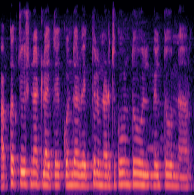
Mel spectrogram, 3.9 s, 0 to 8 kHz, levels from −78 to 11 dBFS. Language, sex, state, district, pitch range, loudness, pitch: Telugu, male, Telangana, Komaram Bheem, 155-175 Hz, -15 LUFS, 160 Hz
